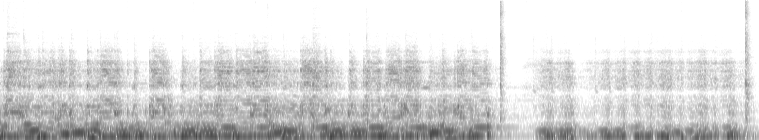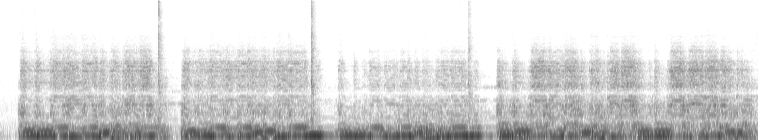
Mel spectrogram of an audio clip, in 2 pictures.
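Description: Electric guitar played through an amplifier with an effects setting, jamming a repeated riff in the low register that breaks off briefly about eight and about twelve seconds in.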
